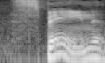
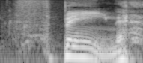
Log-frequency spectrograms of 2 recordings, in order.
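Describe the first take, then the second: First: The word begins with a plain s sound. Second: The word begins with a lisped th sound. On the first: "instead of saying Spain" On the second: "pronounced the letter S with like a TH, like a th sound"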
